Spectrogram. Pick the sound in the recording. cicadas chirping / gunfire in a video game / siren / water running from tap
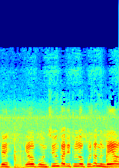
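cicadas chirping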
